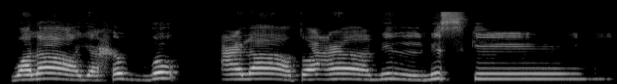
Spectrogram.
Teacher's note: इस वक्फ की सूरत में नून को हम साकिन बनाएंगे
